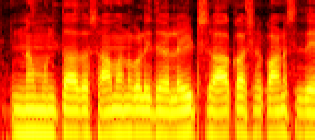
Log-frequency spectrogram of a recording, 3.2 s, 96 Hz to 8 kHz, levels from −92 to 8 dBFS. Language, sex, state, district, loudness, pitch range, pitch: Kannada, male, Karnataka, Bellary, -17 LUFS, 120-125 Hz, 125 Hz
